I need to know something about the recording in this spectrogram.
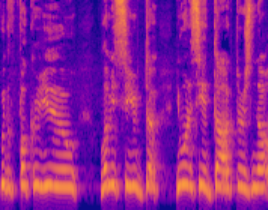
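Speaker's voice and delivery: imitated screaming. Retelling what customers say back about masks: imitating customers screaming.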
